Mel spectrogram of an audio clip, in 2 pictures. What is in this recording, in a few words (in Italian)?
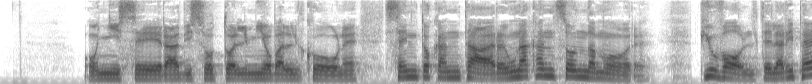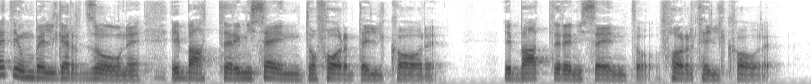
espressivo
